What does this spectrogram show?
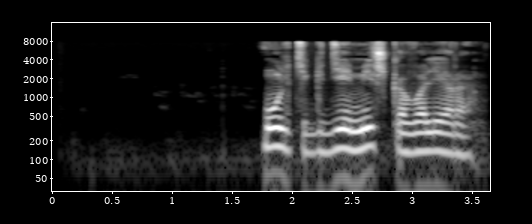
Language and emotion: Russian, neutral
